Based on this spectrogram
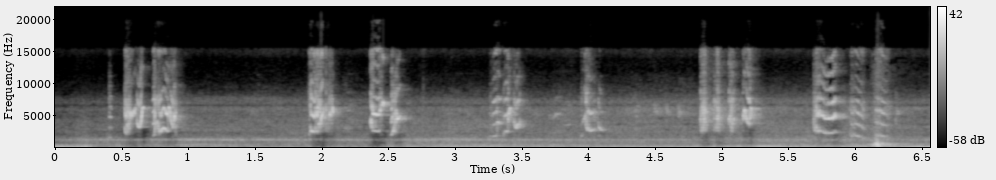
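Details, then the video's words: Young lovebird singing as a lure for other lovebirds; sparse, sharp high chirps and squeaky twitters spaced about a second apart over a steady low room hum. "pancingan lovebird paud rajin bunyi... merangsang lovebird lain lebih gacor"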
